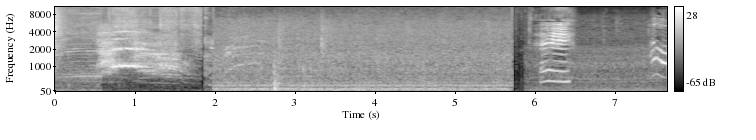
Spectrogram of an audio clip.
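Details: House cat letting out one rising-and-falling meow, followed by a stretch of steady electrical hum, then two brief sharp mews near the end.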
